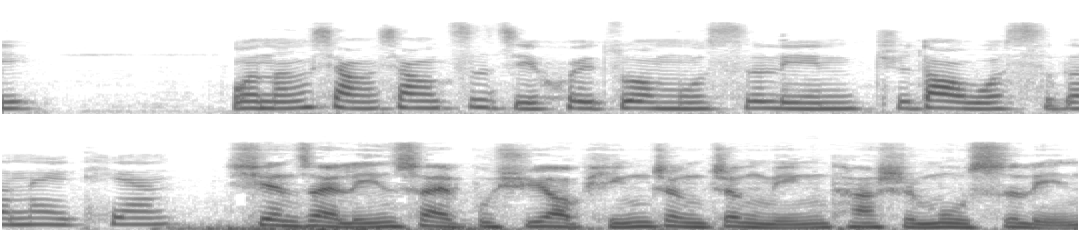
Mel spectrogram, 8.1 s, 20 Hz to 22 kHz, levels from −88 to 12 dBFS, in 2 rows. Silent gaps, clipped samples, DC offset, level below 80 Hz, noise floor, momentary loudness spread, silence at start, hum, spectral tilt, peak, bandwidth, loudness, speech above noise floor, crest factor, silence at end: none; under 0.1%; under 0.1%; -42 dBFS; -67 dBFS; 11 LU; 0 s; none; -6 dB/octave; -10 dBFS; 9.8 kHz; -27 LUFS; 40 dB; 16 dB; 0 s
